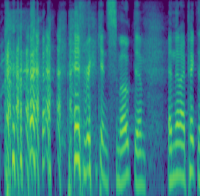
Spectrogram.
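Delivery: laughing. Real, not acted. Laughing while telling the shot.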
